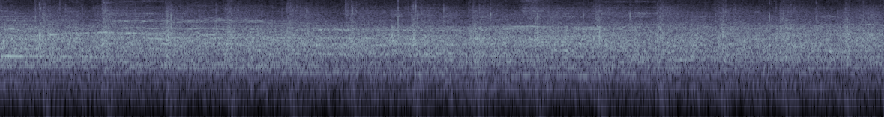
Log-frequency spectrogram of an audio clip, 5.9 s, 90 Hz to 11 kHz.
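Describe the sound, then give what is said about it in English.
A large basketball arena crowd at a Jazz game cheers and applauds during a 14-0 run, in a dense, steady roar that holds at an even, loud level for about six seconds, with scattered sharp claps poking through the wash of noise. “Crowd loving it.”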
